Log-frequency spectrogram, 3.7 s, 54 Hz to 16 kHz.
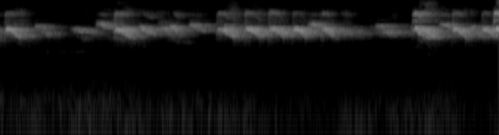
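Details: On 26 March 2022, in warm, very humid weather, a white-eye gives a running, high warble of blurred chirps, rising and dipping in volume, with soft low rumbling behind.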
